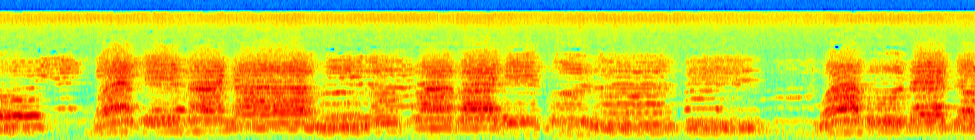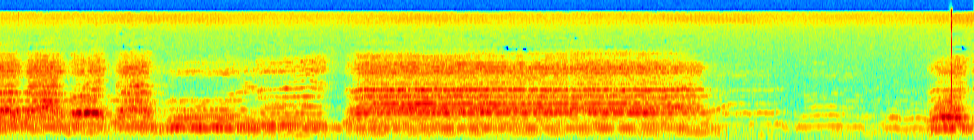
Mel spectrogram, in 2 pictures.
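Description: A choir singing in phrases, with a long held chord about ten seconds in that dies away near the end.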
